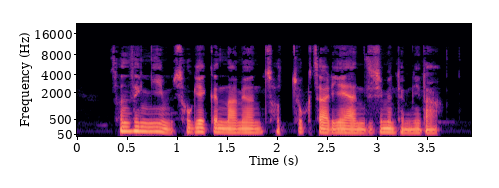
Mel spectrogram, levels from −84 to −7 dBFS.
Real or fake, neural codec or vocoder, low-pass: real; none; 10.8 kHz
